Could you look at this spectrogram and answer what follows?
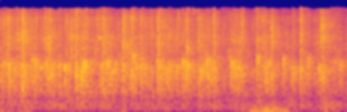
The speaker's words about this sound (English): A warm round of applause, everyone. Thank you.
